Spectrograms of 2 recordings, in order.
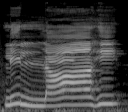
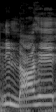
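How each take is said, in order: First: The final vowel is a clear long 'ee'. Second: The final vowel is an 'ay'-like sound. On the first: The speaker calls it right. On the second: The speaker calls it wrong.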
